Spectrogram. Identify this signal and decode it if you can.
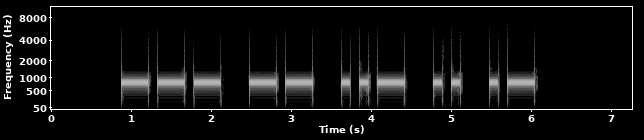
Morse code, heard as a keyed tone, about 10 wpm, 800 Hz. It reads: OMUIA
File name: CW / DET / 1 3 1500C S C 10wpm 3335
